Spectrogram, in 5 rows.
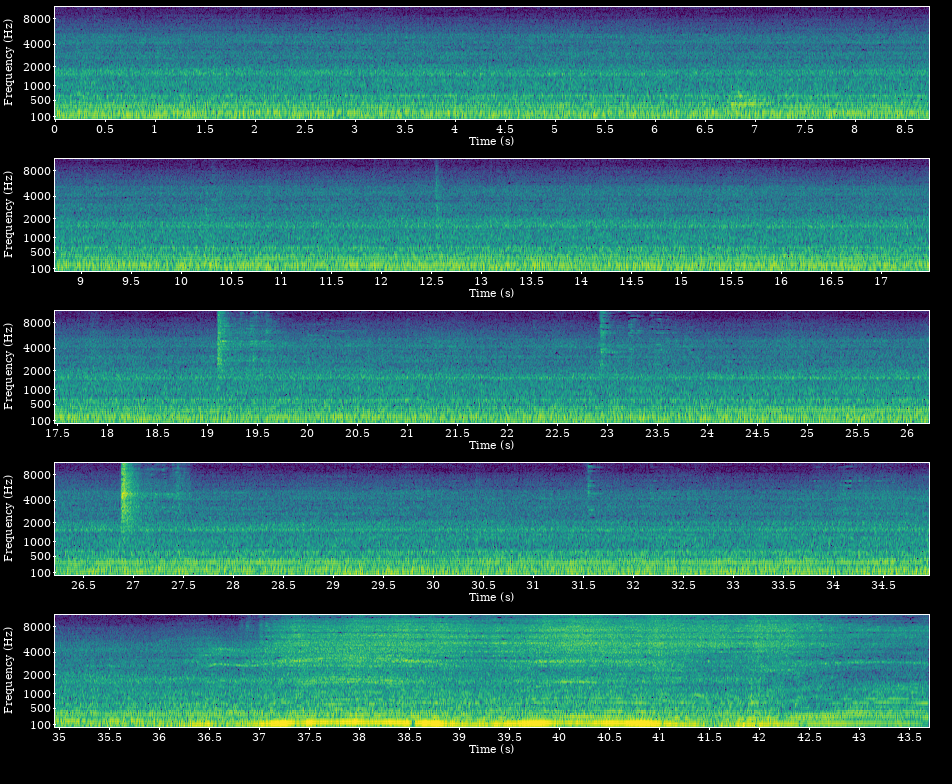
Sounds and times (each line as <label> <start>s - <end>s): generator 34.9s - 43.7s
concrete saw 36.2s - 43.7s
